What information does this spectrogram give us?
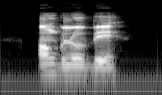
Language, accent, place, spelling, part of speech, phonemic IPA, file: French, France, Lyon, englober, verb, /ɑ̃.ɡlɔ.be/, LL-Q150 (fra)-englober.wav
- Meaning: to include, to encompass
